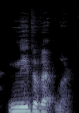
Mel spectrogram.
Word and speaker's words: Nidavellir: stops being confusing, is Nidavellir, which it took me many YouTube videos to be able to pronounce it. It's not spelt like that, but it is Nidavellir, which means dark fields.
